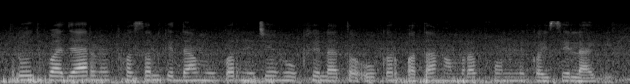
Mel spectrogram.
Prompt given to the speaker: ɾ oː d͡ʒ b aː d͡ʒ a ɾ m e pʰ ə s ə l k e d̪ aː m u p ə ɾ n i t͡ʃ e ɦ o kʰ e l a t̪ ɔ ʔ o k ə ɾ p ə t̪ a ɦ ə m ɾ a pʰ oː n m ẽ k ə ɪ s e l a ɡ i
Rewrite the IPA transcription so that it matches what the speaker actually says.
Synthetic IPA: ɾ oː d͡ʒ b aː d͡ʒ a ɾ m e pʰ ə s ə l k e d̪ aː m u p ə ɾ n i t͡ʃ e ɦ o kʰ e l a t̪ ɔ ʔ o k ə ɾ p ə t̪ a ɦ ə m ɾ a pʰ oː n m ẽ k ə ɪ s e l a ɡ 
